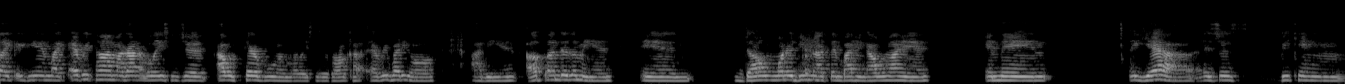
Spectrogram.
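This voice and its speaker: This loud woman speaks at a medium pitch and a fairly quick pace. Her intonation stays fairly even. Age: 20s. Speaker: vlogger sharing life story. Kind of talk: personal testimony. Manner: talkative, casual.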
